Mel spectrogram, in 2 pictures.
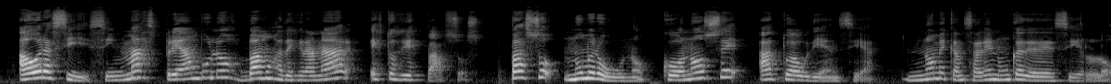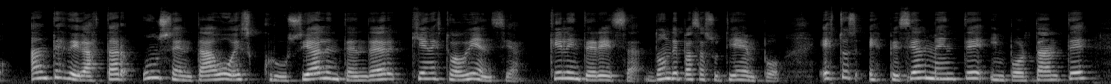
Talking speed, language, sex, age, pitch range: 125 wpm, Spanish, female, 40-59, 195-245 Hz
